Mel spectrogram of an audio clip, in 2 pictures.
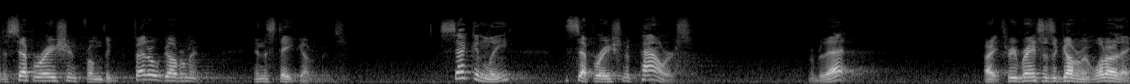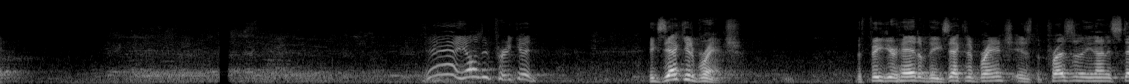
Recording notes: More than a dozen churches in our community gathered for an evening of lectures and discussion. This is an audio recording of the second of the two lectures delivered.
